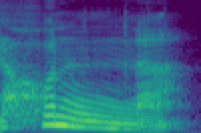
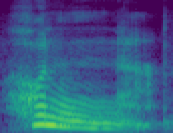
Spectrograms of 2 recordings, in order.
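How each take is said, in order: No difference in how they are said.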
